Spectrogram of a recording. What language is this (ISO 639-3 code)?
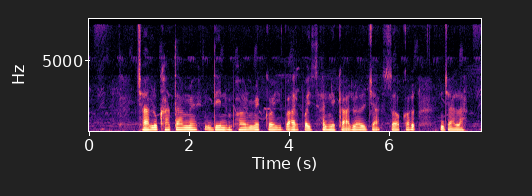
bho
